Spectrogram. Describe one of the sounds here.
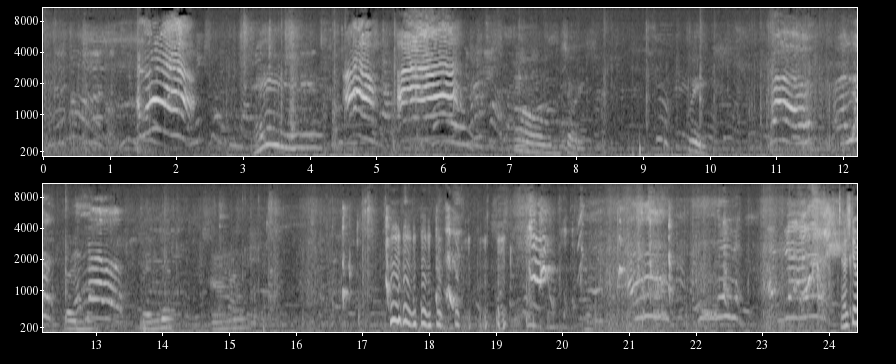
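A toddler squeals and babbles close by.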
